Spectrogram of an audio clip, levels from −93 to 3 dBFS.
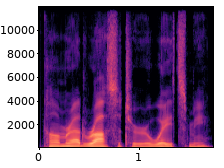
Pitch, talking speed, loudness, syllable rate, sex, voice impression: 95 Hz, 135 wpm, -19 LUFS, 5.3 syllables/s, male, masculine, adult-like, tensed, powerful, bright, clear, cool, intellectual, calm, friendly, reassuring, slightly wild, lively, kind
